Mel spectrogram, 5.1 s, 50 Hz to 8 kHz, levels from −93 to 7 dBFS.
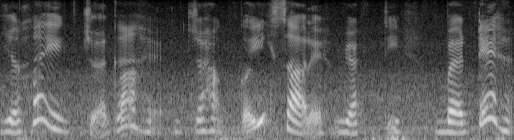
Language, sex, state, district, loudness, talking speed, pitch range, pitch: Hindi, female, Madhya Pradesh, Dhar, -18 LUFS, 115 wpm, 225-280 Hz, 235 Hz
